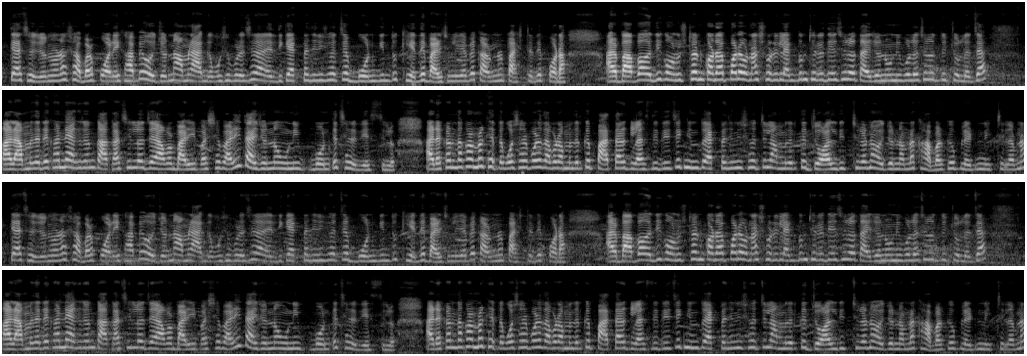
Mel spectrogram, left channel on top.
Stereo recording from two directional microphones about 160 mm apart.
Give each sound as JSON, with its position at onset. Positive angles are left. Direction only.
{"t": 0.1, "sound": "a woman's voice", "side_deg": 35}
